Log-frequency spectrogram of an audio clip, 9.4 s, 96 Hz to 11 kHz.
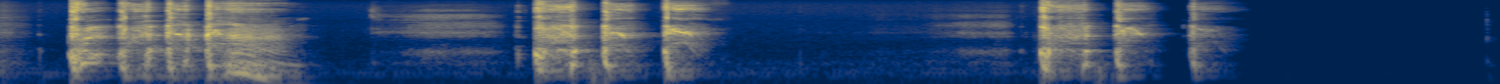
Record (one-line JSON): {"three_cough_length": "9.4 s", "three_cough_amplitude": 32768, "three_cough_signal_mean_std_ratio": 0.39, "survey_phase": "beta (2021-08-13 to 2022-03-07)", "age": "45-64", "gender": "Male", "wearing_mask": "No", "symptom_none": true, "smoker_status": "Never smoked", "respiratory_condition_asthma": false, "respiratory_condition_other": false, "recruitment_source": "REACT", "submission_delay": "0 days", "covid_test_result": "Negative", "covid_test_method": "RT-qPCR", "influenza_a_test_result": "Negative", "influenza_b_test_result": "Negative"}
